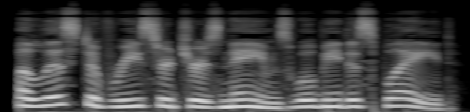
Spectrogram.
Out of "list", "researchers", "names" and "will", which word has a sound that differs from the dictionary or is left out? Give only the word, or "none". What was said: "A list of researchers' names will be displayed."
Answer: none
